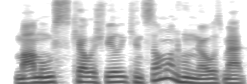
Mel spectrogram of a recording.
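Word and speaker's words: Sandro Mamukelashvili: Notice I'm saying it correctly. Mamoose Kellishi.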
